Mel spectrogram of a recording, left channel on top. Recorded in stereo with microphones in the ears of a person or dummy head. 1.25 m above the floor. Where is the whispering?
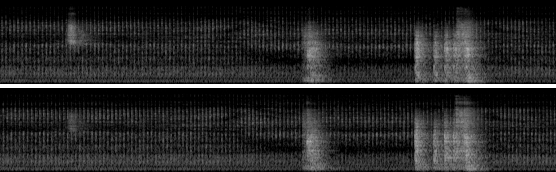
30° left (ahead or behind), 0.7 m.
